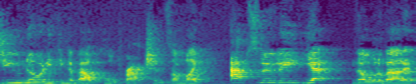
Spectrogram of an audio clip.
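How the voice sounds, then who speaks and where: With noticeable background noise and audible room echo, a woman in a British accent speaks in an animated tone at a fairly high pitch with ordinary pitch variation. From southern England. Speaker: fitness and personal development podcaster. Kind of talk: personal storytelling podcast.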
